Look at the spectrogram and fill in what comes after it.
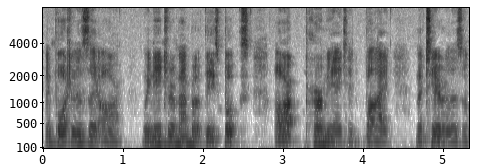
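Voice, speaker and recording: Speaking at a moderate pace, a man with an American accent talks at a medium pitch. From USA, English parents. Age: 60s. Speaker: podcaster and author. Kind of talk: monologue podcast, book recommendation. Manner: many fillers and hesitations.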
